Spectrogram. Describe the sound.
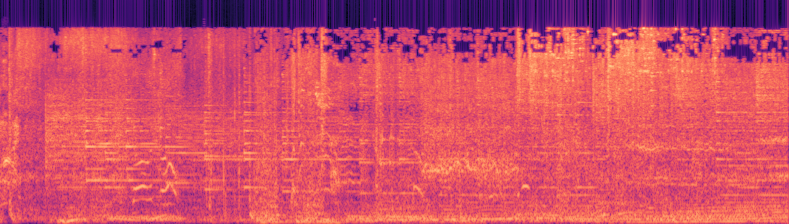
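Car driving with its tires skidding and squealing, a dense, loud and continuous roar of engine and tire noise that keeps going without a break.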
